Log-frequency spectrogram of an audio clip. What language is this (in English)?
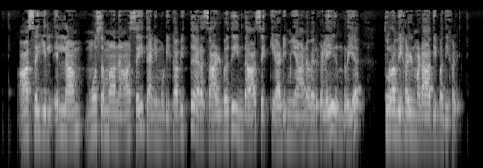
Tamil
